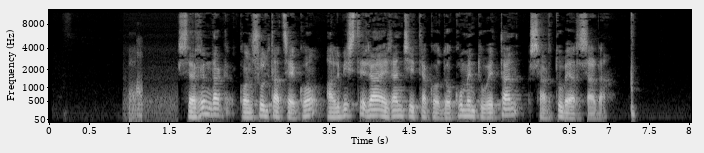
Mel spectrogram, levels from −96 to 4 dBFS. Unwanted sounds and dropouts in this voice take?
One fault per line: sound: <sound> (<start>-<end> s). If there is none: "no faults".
sound: laugh (1.0-1.2 s)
